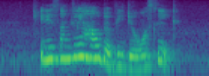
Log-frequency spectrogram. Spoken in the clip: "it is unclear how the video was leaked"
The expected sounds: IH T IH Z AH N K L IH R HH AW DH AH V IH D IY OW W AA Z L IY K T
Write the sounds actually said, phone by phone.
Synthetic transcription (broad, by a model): IH T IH S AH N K L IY HH AW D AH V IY D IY OW W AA S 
